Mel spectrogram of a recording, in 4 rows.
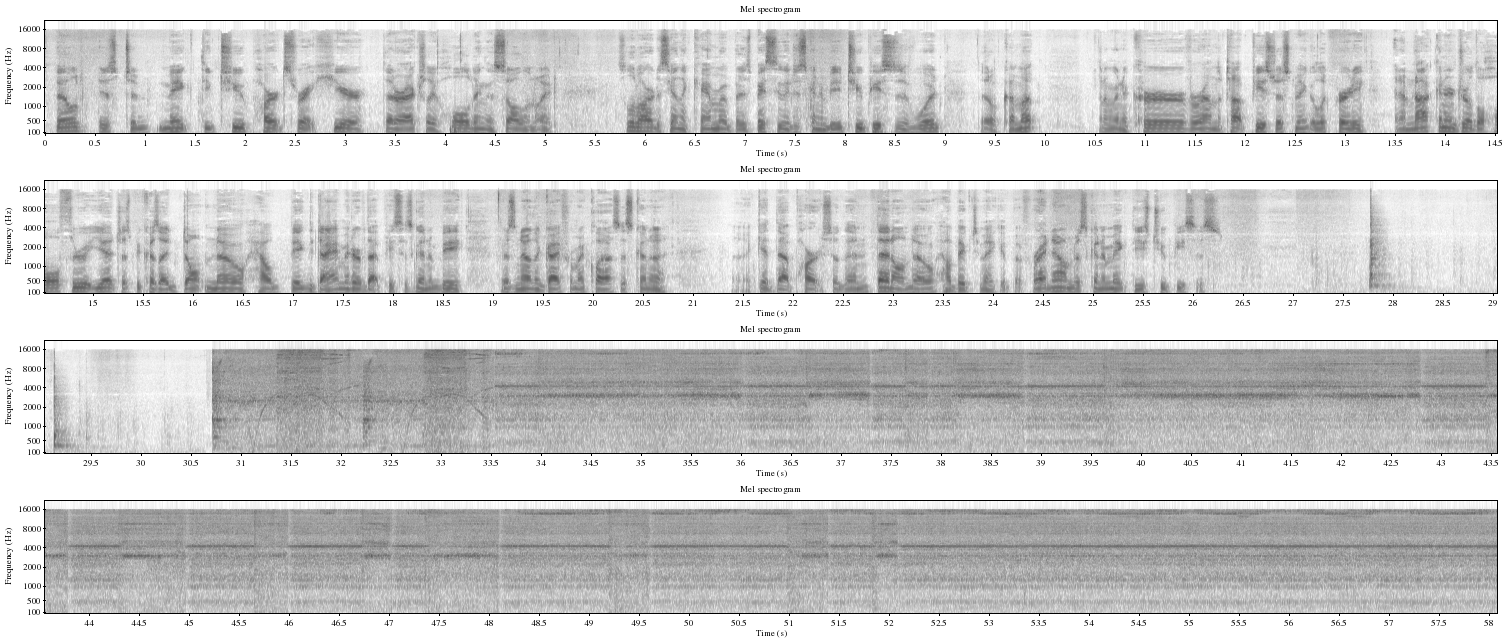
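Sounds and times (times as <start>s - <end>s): belt sander running: 30.7s - 58.0s
wood being sanded: 30.7s - 58.0s.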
